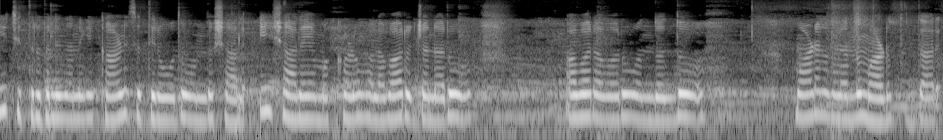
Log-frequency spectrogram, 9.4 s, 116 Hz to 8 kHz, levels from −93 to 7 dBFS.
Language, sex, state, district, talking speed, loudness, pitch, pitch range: Kannada, female, Karnataka, Mysore, 95 wpm, -15 LUFS, 225 Hz, 220-235 Hz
